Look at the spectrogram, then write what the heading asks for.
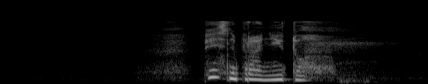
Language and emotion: Russian, sad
